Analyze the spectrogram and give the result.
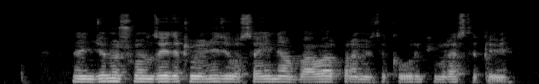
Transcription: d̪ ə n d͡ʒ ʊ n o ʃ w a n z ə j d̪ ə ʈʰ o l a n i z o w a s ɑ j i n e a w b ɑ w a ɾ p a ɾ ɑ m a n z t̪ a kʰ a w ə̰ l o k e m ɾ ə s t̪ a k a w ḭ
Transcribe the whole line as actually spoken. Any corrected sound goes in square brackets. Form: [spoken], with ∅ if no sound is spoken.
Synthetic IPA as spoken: d̪ ə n d͡ʒ [u] n o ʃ w a n z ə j d̪ ə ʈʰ o l a n i z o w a s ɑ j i n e a w b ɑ w a ɾ p [ə] ɾ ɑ m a n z t̪ a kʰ a w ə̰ l o k e m ɾ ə s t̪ a k a w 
